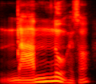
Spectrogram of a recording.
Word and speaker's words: 남루: 드리겠습니다 자 국어사전을 찾아보겠습니다 이것을 보통 발음은 남루해서 앞에 글자가 장음입니다 그렇죠 남루 날과 헤진 옷이다 그러니까 남루하다까지는 아직 가지 않은 거예요 그래서 남루로 보통 발음한다 둘 다 니은으로 발음되는 것이 특이하네요 남루를 걸치다 옷이니까요 그리고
